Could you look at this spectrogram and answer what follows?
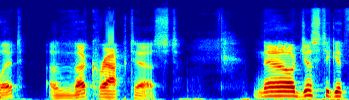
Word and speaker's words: CRAAP: out of the way, yes, the name is an acronym, but the pronunciation is intentional, as the goal of this test is to help you determine what sources are CRAAP and which ones aren't.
